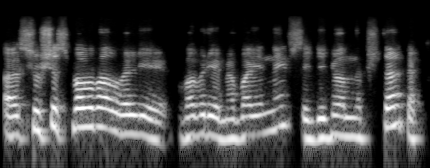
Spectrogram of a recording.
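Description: A man in an online meeting asking a polite, measured question. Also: a little high, lively intonation. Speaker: audience member asking a question. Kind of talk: asking a question on a video call.

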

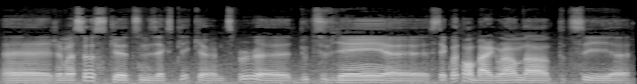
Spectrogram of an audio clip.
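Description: A man with a Quebec French accent asking questions as an interviewer, hesitant and filling pauses with euh. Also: deep voice, creaky, a little hiss or hum.

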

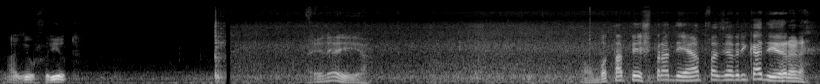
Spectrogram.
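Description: A man's voice: a little high, huge pitch swings, measured pace, vocal fry, pauses often. A middle-aged man hosting a fishing vlog from a small boat at sea, chatting casually and joking as he narrates each catch. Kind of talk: casual chat while fishing. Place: small open boat on the sea by a rocky coast, outdoors. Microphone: action camera on the boat. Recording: outdoor boat recording with wind and water noise.

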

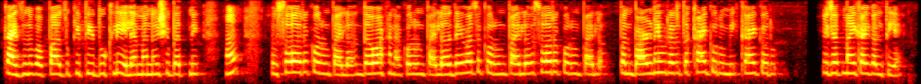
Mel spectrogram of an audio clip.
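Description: A woman's voice: sits high, fairly even intonation, quick pace, natural voice. A woman voicing a tearful young married wife in a cartoon, pleading and sobbing, with a Vidarbha Marathi accent. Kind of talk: cartoon voice acting.

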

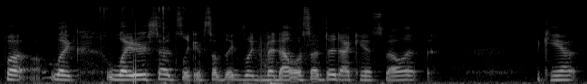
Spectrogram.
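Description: This beauty vlogger, a young woman, is stuffed up with a head cold as she chats her way through a product haul, rambling and using lots of fillers. Her voice sits in the mid range, gravelly and a bit dark, delivered completely flat at a moderate pace. It's captured in a small room by a phone camera held close.

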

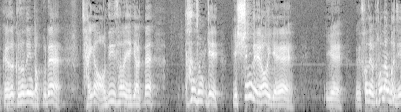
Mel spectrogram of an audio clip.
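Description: A man lecturing on philosophy to a live audience, his voice sitting a bit high for a man. The tone is husky rather than clean. He talks in a lively, joking way, laughing along with his own stories. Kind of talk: university-style public lecture.

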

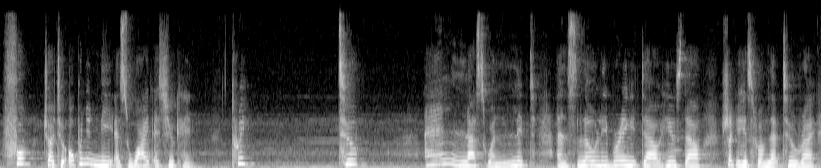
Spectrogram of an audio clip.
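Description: A young woman with a high voice guides an exercise class, calling out short directive cues and counts. She encourages as she instructs. The recording is slightly dull and muffled. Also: a little mellow. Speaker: pilates instructor. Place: bright room at home with wooden floor, indoors.

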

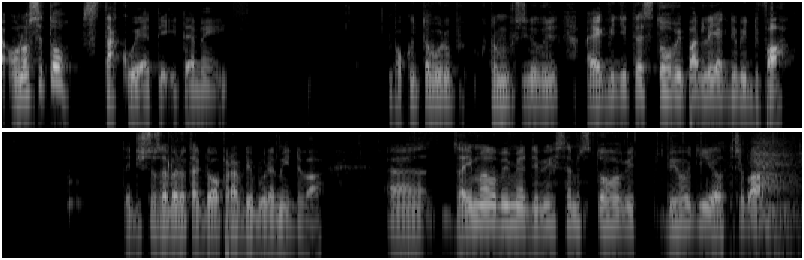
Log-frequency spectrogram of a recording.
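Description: A young man giving casual, chatty commentary while showing a game, now and then reacting loudly to in-game creatures. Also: medium pitch, lively intonation, no echo. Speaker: Minecraft YouTuber.

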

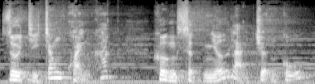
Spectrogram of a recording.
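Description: Brief: male storyteller, ghost story, very lively pitch, hall reverb with music beneath. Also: moderate pace. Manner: dramatic, highly varied intonation.

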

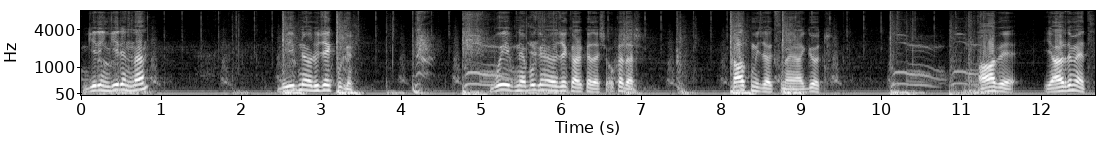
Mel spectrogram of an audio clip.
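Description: A man's voice: fairly high pitch, unhurried, long pauses, a little mellow, faint music behind. A young man commentating his own gameplay in casual talk, rowdy and swearing at the characters on screen. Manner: rowdy, swearing, trash-talking the game characters. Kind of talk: casual let's-play commentary.

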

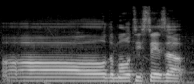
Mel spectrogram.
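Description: Bright, excitable male game caster. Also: on the high side, faint music behind. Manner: excitable, quick reactions. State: hiccups. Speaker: esports caster. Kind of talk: solo esports play-by-play commentary.

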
